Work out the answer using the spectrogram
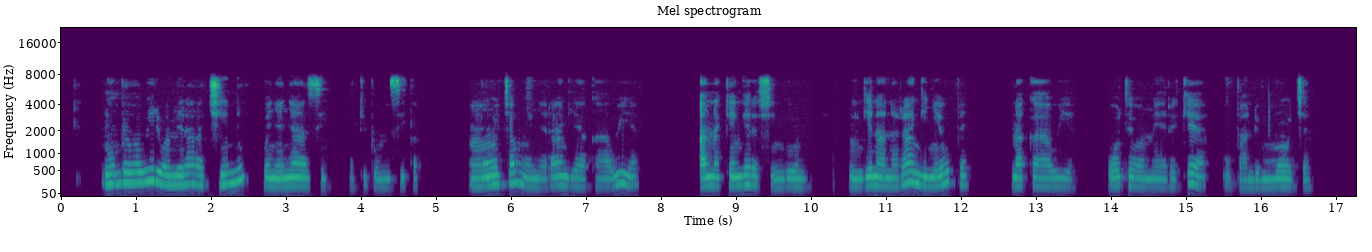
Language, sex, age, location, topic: Swahili, female, 25-35, Kisumu, agriculture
